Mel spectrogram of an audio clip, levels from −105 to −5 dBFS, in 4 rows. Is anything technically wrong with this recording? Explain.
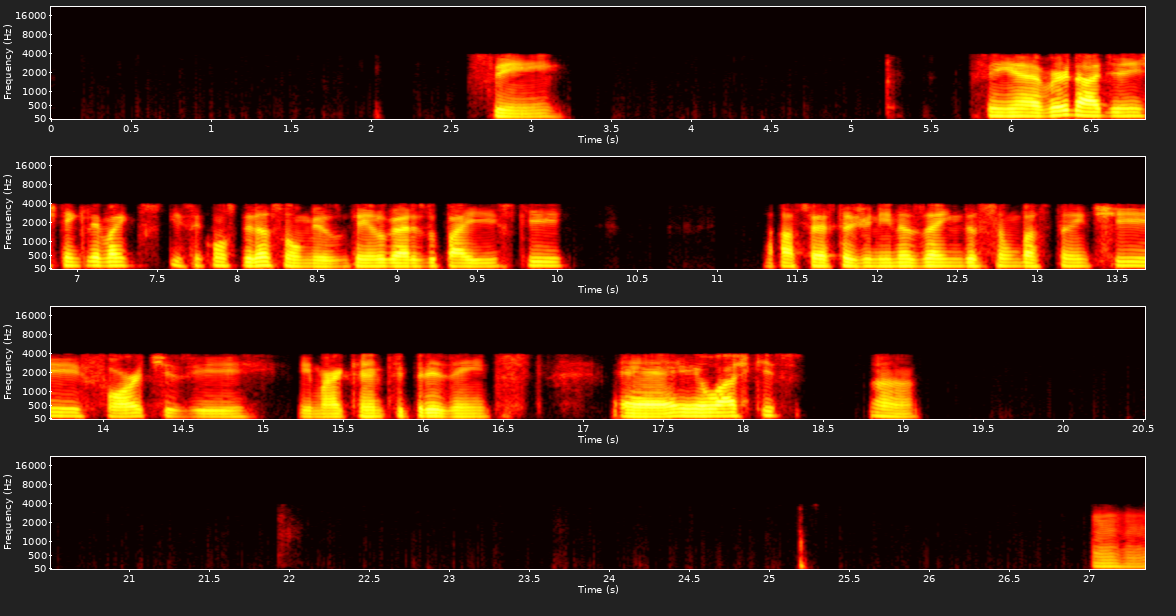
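Yes. The whole clip carries iLBC codec damage. Nothing above about 3.8 kHz survives, so the speech sounds narrow and muffled. Each frame's excitation is coded independently. This leaves a plainly audible rough, synthetic edge, which fits iLBC's 30 ms, 13.33 kbps mode.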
